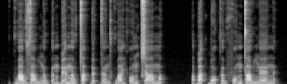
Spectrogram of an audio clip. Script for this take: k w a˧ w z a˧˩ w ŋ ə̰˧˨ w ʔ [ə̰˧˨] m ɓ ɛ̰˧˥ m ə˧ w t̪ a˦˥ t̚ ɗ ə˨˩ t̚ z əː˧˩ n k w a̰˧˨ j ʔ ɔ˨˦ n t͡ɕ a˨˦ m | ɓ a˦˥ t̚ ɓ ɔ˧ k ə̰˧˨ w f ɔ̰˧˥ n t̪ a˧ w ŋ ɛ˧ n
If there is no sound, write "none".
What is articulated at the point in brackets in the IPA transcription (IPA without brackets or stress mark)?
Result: ə̰˧˥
